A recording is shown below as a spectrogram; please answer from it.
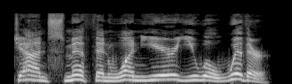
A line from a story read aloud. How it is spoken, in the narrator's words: shouted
